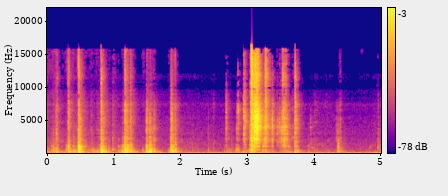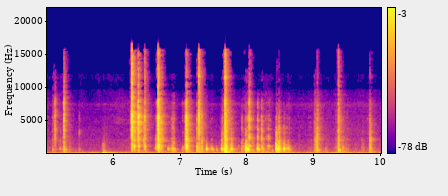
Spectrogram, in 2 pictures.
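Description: A screwdriver backing screws out of the plastic housing of a GE Dash 3000 patient monitor: a run of small, irregular clicks and ticks, with a brief louder scraping noise about three seconds in and a quicker cluster of clicks a little past the middle.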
